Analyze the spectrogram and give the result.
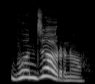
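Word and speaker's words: buongiorno: In English, we'd be tempted to say bon, but in Italian, the u and o are pronounced, creating a blended one sound, like you're starting with bu and quickly moving on to on.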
